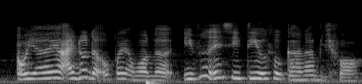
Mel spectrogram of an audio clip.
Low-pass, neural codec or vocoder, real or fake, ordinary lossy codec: 7.2 kHz; none; real; AAC, 48 kbps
